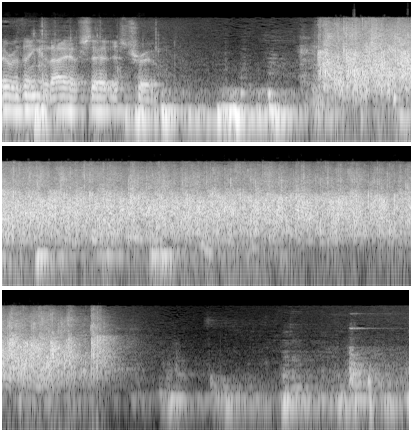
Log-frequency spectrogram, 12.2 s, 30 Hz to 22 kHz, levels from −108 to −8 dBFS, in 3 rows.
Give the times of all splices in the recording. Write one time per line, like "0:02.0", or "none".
none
